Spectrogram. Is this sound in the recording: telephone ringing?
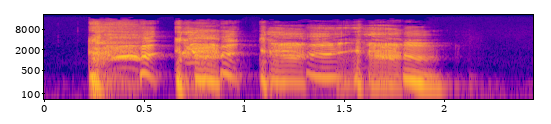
no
